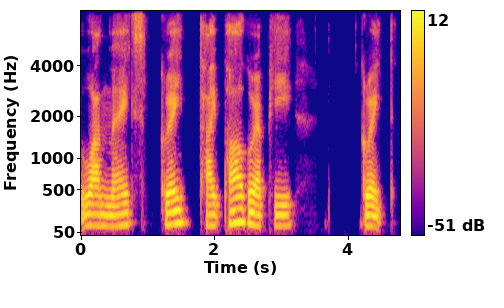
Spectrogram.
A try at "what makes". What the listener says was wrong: About what makes가 아니고 what makes 해봐. What makes. What Yeah, what makes. One makes라고 발음하면 안 돼. What makes.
